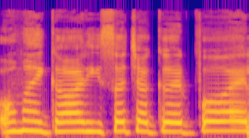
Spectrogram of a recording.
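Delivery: play-acted delighted gushing, high and drawn out. Telling how everyone reacted when he lowered the window, retelling everyone screaming. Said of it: "Everybody started screaming like".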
